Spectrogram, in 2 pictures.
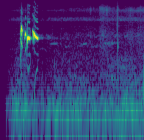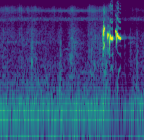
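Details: Sooty-headed bulbul calling a rival, recorded for use as a lure to draw bulbuls closer: two short, bright bubbling call bursts about four and a half seconds apart, with quiet rustling between.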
